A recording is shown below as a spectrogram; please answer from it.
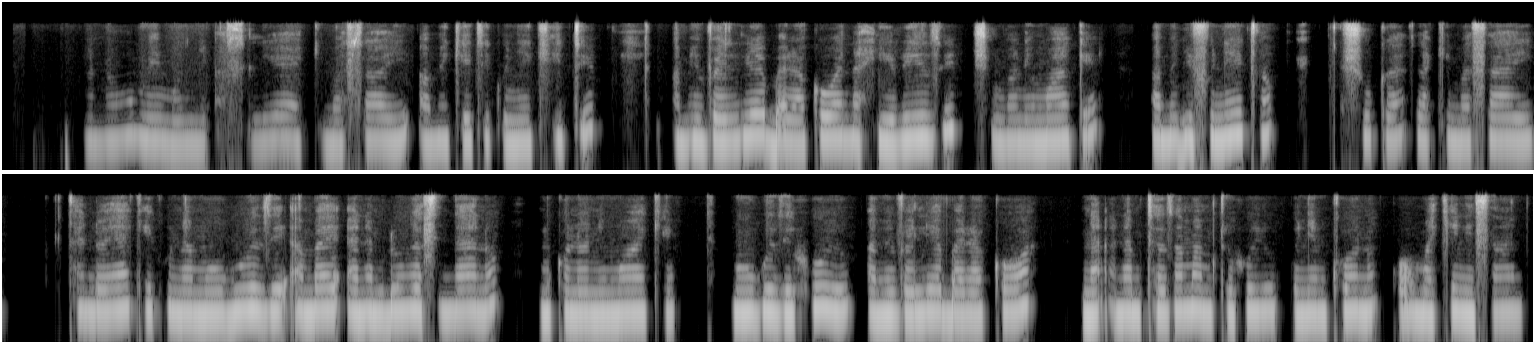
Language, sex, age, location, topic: Swahili, female, 18-24, Kisumu, health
